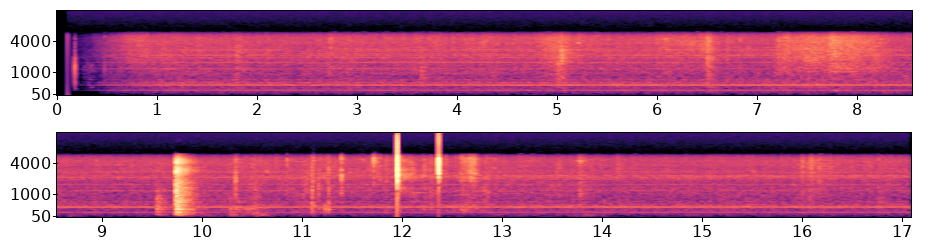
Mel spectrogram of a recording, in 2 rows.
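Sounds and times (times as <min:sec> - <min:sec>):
steady electrical hum: 0:00.2 - 0:17.0.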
